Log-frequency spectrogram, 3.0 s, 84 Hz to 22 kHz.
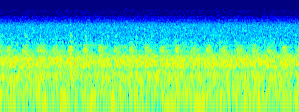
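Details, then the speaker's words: A Northstar V8 at auction, which had been misfiring hard, idles with a light, steady tick-knock about six per second over the hum. A rod knock is suspected but not confirmed. "do you hear that noise is that a knock no way no way man he hear that ticking that almost sounds like a rod"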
